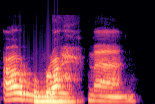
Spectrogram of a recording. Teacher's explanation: आगे रहमान का रा हैवी पढ़ना है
